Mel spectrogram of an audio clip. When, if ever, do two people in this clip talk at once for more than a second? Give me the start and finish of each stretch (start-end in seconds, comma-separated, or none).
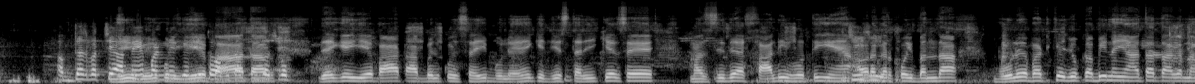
1.2-2.7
